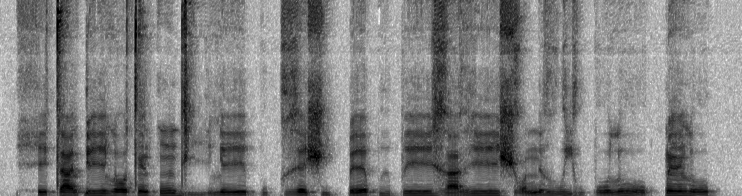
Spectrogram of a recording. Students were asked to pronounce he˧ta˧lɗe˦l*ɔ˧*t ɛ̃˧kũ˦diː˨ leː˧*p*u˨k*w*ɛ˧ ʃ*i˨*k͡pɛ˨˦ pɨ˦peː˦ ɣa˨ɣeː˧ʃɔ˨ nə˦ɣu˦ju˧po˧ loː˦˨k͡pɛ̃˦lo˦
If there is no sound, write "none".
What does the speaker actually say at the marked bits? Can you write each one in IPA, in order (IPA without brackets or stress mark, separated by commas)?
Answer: ɔ˧, p, ɣ, i˨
